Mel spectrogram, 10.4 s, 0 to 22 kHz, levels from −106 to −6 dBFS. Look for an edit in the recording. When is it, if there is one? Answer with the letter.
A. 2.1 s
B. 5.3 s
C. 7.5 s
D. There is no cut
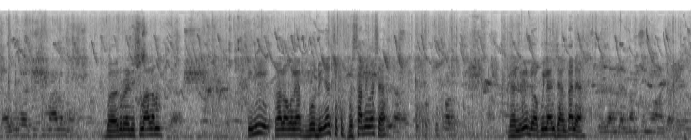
D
